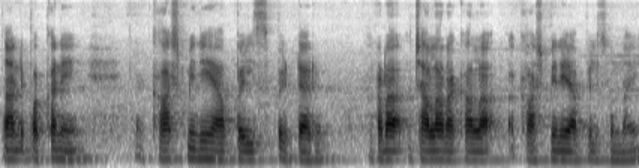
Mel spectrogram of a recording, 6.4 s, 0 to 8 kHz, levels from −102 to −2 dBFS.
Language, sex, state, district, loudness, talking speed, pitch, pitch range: Telugu, male, Telangana, Hyderabad, -18 LUFS, 105 wpm, 110 Hz, 105-110 Hz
